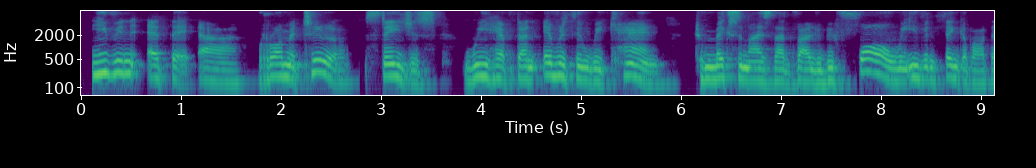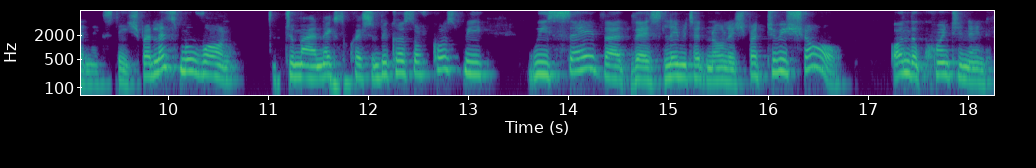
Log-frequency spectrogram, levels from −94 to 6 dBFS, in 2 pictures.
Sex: female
